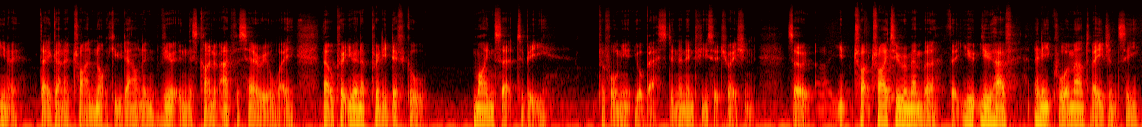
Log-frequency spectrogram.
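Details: Male speaker with vocal fatigue from prolonged talking without drinking enough; he describes his voice as degraded, stressed and not at its peak condition.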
